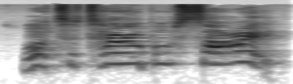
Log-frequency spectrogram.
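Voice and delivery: ordinary delivery, nothing marked

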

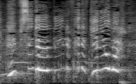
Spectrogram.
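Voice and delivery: high, urgent playful panic; panicked hurry. Real, not acted. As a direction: rush her, they are coming. They are coming, hide the sweets. (telaşla, tiz sesle acele ettirerek)

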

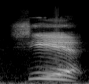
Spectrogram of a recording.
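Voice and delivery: loud, high burst of frustration; frustrated curse. Real, not acted. Streamer losing the card game, frustrated curse.

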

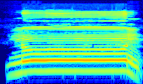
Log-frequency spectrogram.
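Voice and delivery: লাম held long and slow; drawn-out letter name. Shown as a demonstration. Teacher showing students the long letter, drawn out. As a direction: stretch লাম three alif. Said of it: "এখানেও তিন আলিফ টেনে পড়বেন".

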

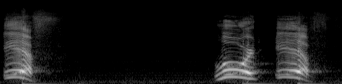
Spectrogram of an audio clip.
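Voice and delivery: high, loud cry of Lord if; yelled plea. Retold or imitated. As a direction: shout it out like a desperate man. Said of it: "He yells out".

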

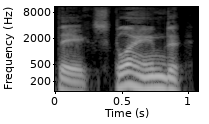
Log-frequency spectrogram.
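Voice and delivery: usual speaking voice

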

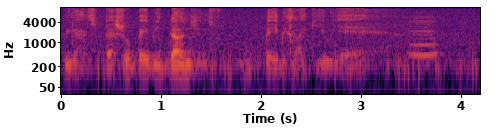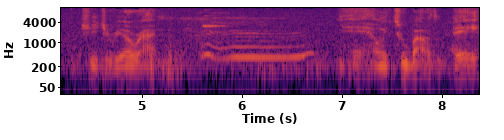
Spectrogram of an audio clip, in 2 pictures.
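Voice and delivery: soft hushed villain whisper; mock whisper threat. Whispering pretend baby-jail threats to the baby.

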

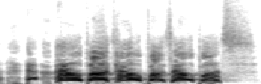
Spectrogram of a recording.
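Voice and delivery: high, loud desperate pleading; panicked cry for help. Acted. Preacher voicing fleeing soldiers, panicked pleading cry. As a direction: cry out in panic as you run.

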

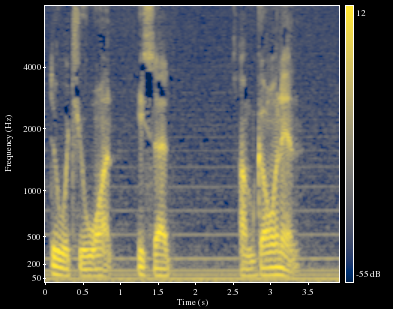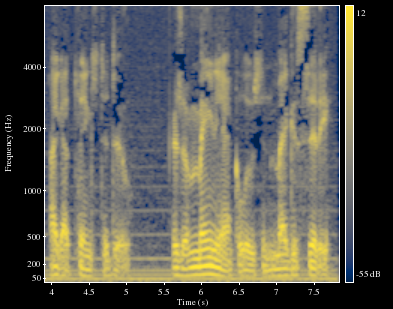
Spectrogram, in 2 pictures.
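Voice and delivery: low, quiet, unhurried tough guy; gruff lawman. Acted. Dredd tells Fergie he's going in, low and grim. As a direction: keep it low and restrained.

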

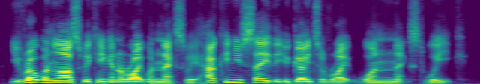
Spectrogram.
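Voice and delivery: normal talking voice

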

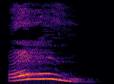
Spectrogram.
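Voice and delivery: a bright startled realisation; surprised oh. A narrator's reading. Toad suddenly understanding Frog, surprised.

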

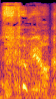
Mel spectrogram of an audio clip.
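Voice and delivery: hushed, voiceless whisper; whispered prayer. Real, not acted. Ghost hunter murmuring istighfar to himself, whispered. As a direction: whisper it under your breath.

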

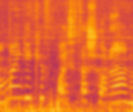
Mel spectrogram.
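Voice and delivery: high-pitched imitated child, easing down; Ricardo. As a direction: voice a schoolboy asking his mother. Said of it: "O Ricardo às vezes chegava da escola".

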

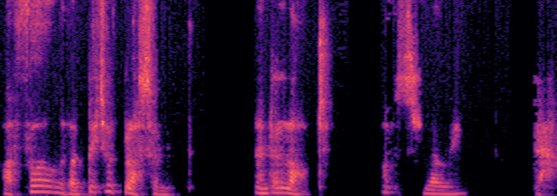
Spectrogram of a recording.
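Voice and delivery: very soft, slowing, sighing ending; hushed storybook close, spaced out; sighed. A narrator's reading. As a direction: let the words wind down gently. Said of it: "sighed Tisha".

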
